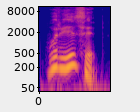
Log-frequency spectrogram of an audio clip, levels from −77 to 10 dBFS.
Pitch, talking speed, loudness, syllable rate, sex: 175 Hz, 250 wpm, -15 LUFS, 5.8 syllables/s, male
